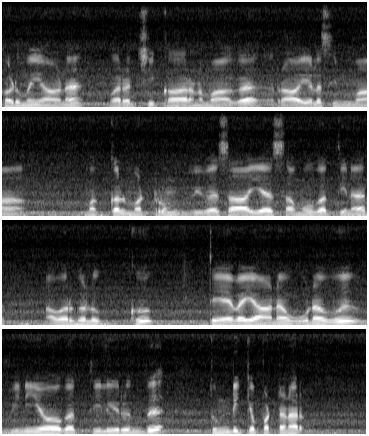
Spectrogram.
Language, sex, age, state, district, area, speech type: Tamil, male, 30-45, Tamil Nadu, Dharmapuri, rural, read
